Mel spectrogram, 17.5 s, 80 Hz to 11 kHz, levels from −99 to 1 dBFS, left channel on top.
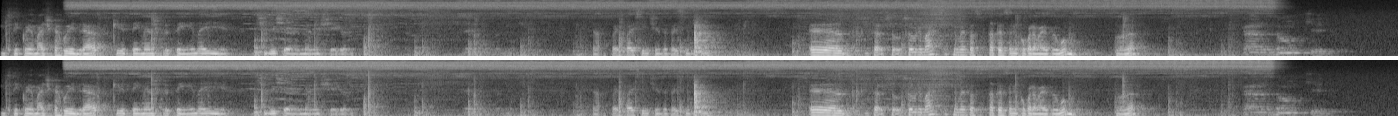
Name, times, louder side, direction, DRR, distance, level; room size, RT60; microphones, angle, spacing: voice 1, 0.0-2.9 3.1-4.4 7.4-8.9 10.1-13.4 13.9-14.2, equal, 5° left, 5 dB, 0.4 m, -25 dB
sound 1, 0.8-15.9, right 5 dB, 50° right, 1.4 m, -31 dB
sound 2, 3.0-7.8 9.8-12.0, right 1 dB, 20° right, 2.4 m, -47 dB
voice 2, 5.8-6.6 15.5-16.5, left 1 dB, 20° left, -5 dB, 3.6 m, -39 dB
21.0 x 10.0 x 3.1 m, 0.97 s
head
